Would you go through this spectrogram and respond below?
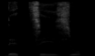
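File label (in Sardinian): "detzisu", female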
